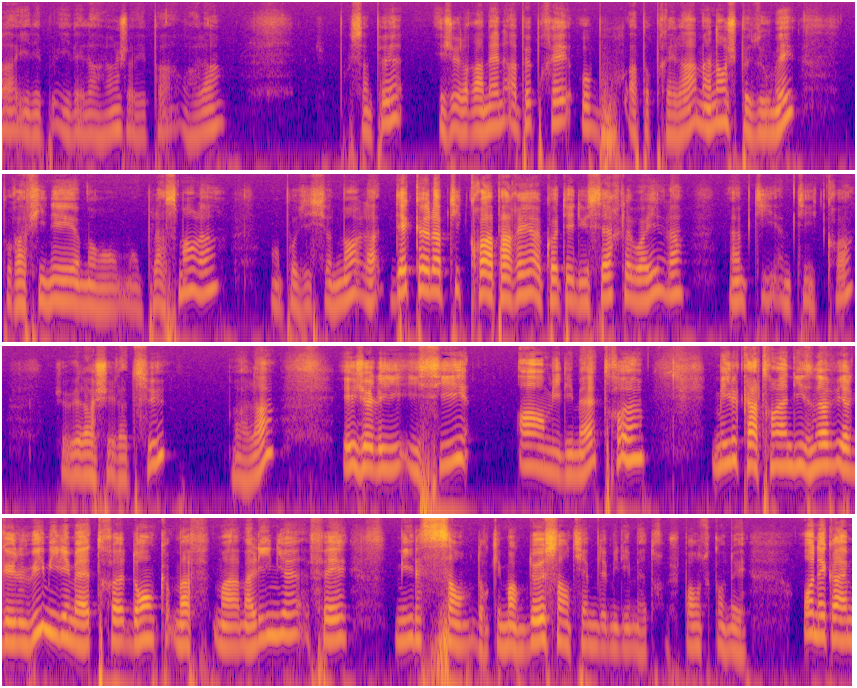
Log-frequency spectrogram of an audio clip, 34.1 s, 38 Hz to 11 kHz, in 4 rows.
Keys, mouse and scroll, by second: 1.0 click, 2.2-2.7 ctrl+scroll down 2, 3.1 ctrl+middle click, 3.5 scroll up 1, 4.9-6.7 drag, 7.0-7.8 ctrl+scroll up 4, 8.1 ctrl+middle click, 8.9 ctrl+scroll up 2, 9.5 ctrl+middle click, 10.0-10.8 scroll up 4, 15.6-19.5 drag, 21.9 click, 22.8 click.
